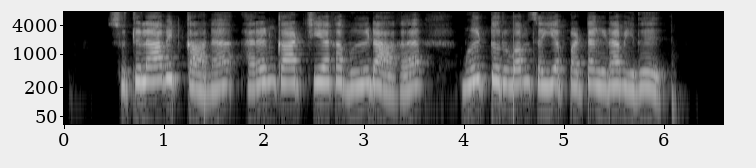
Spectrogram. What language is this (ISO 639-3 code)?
tam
